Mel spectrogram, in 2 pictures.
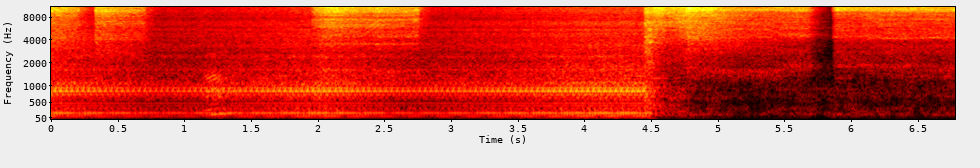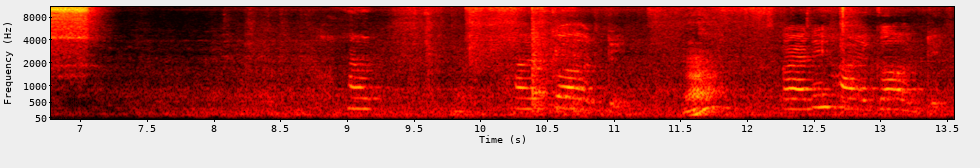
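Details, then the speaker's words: Dental air syringe during a child's pulpectomy: loud steady hiss of air bursts blown into the open mouth, a normal part of treatment, then quieter room sounds. "గాలి కొడుతుంది నార్మల్గా గాలి."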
